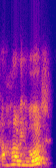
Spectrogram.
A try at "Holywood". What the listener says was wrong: Holywood, not Hollywood. There's one L. It's Holywood.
